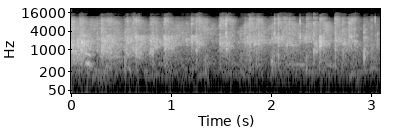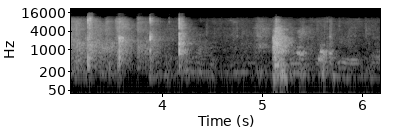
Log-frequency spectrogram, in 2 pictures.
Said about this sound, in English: let's give our timekeeper, Tim Torelli, a round of applause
